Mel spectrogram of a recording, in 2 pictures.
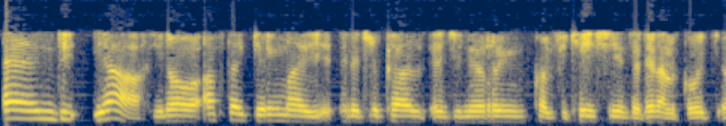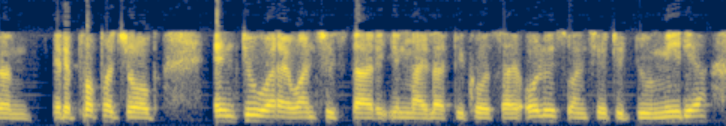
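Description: Speaking with a plain, everyday voice, a man keeps a moderate pace and a medium pitch with ordinary pitch variation. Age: 20s. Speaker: caller. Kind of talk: casual chat. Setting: phone call.

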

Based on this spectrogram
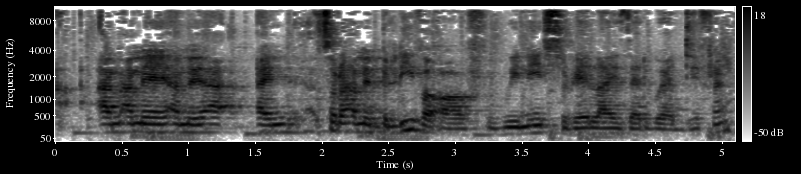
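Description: Against noticeable background noise, a man with a fairly high voice talks at a moderate pace with lively intonation, very even loudness and hardly any pauses. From Zimbabwe. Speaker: radio host. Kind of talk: radio talk show interview. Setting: studio.

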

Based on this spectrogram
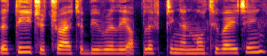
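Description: Speaking with a Ukrainian accent, a woman with a medium pitch and a dark, mellow tone talks at a fairly quick pace. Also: quiet background. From Ukraine. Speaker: war refugee. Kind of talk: testimony. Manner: halting.

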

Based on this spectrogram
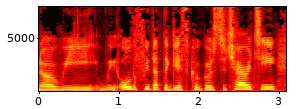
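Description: A woman with a plain, everyday voice, medium pitch and ordinary pitch variation. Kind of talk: casual chat.

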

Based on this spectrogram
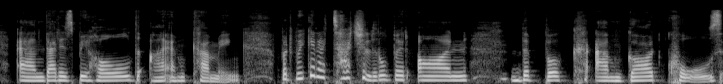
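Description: A woman speaks in a normal speaking voice at medium pitch and a fairly slow pace, with ordinary pitch variation, very even loudness, and a dry, close sound with no echo over a quiet background. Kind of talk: radio interview. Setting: studio.

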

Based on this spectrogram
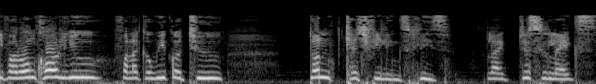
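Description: Speaking at a fairly slow pace, a woman uses a high pitch with ordinary pitch variation, recorded with a dry, close sound and no echo. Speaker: friend guest on show. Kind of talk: casual chat. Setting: studio.

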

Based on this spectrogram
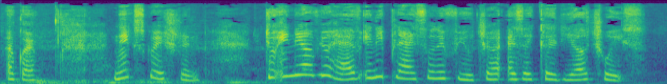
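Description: Music plays in the background as a woman speaks in a high voice with lively intonation. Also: long, frequent pauses, very even loudness. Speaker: radio host. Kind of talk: radio interview with children. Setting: studio.

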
